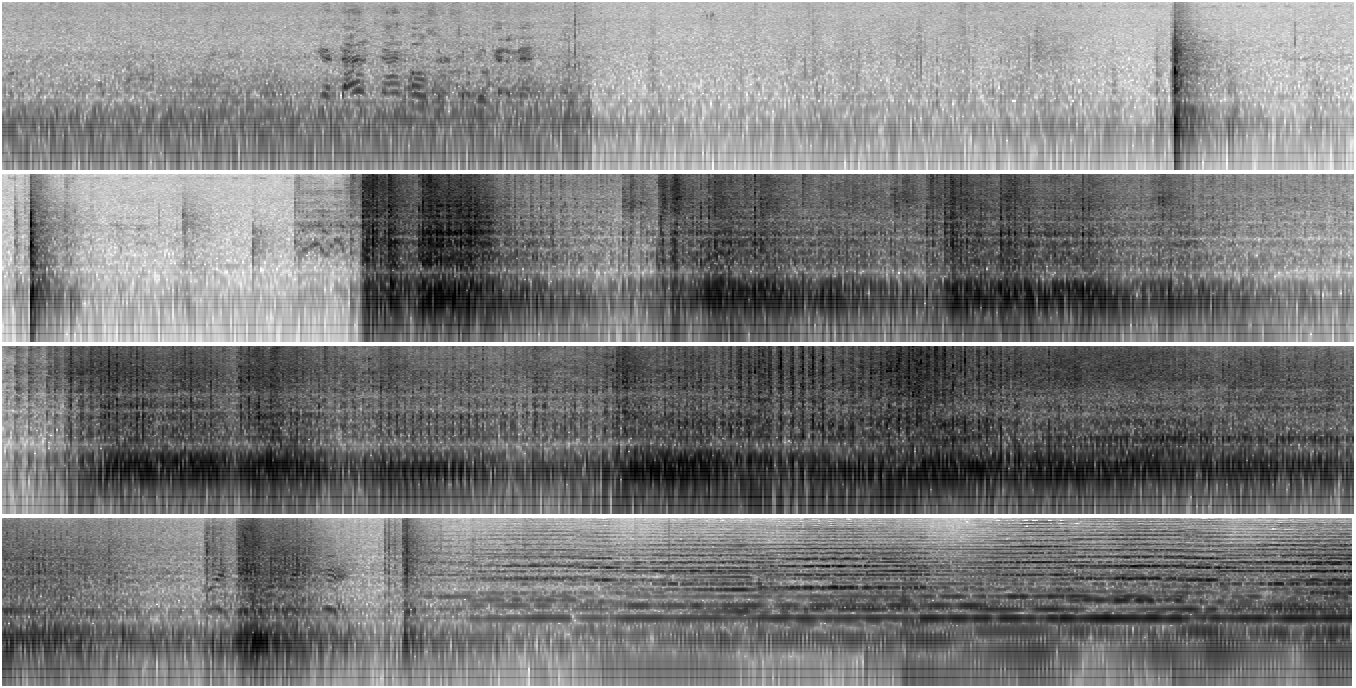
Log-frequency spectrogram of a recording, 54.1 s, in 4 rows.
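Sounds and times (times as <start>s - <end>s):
car driving off: 16.5s - 54.0s
race car engine revving: 17.0s - 45.0s.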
